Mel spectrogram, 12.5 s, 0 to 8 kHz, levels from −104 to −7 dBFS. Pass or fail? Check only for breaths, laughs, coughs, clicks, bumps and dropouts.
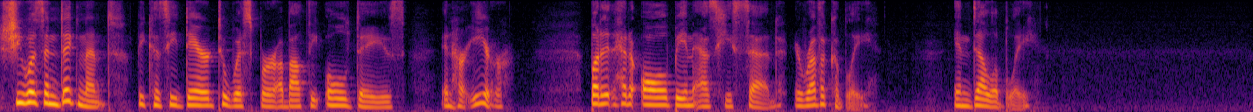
pass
